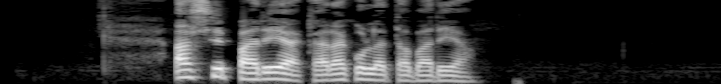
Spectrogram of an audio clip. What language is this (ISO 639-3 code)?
eus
